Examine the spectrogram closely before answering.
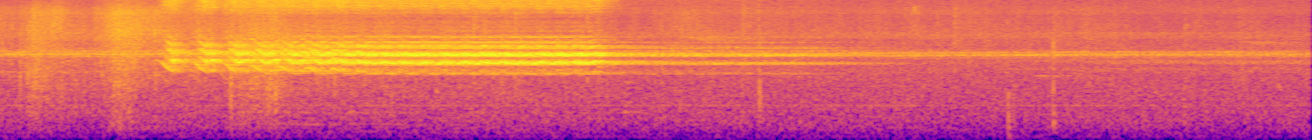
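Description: Insect calling: a loud, rapid pulsing buzz starts about a second in and cuts off abruptly about two seconds later, over a steady high-pitched insect drone.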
